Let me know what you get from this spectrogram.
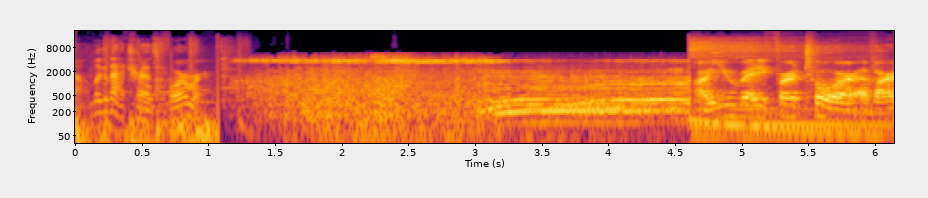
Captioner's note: slow motion crashing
